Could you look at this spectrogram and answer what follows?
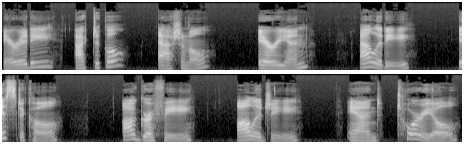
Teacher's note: The suffixes arity, actical, ational, Aryan, ality, istical, ography, ology, and torial are all dactyls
